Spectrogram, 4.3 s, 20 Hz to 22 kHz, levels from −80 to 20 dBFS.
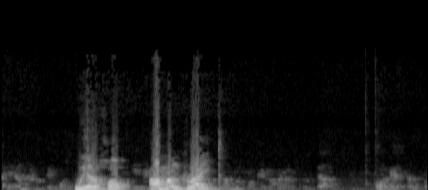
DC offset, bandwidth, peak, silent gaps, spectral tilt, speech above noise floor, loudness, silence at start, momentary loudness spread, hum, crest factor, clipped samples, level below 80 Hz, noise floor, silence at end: under 0.1%; 11 kHz; 0 dBFS; none; -8 dB/octave; 34 dB; -12 LUFS; 0.25 s; 9 LU; none; 16 dB; under 0.1%; -50 dBFS; -47 dBFS; 0.45 s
